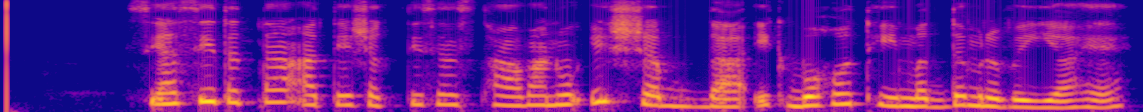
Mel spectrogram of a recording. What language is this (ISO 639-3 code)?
pan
